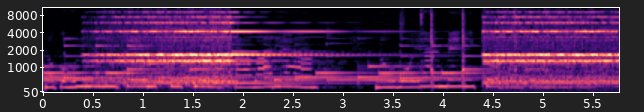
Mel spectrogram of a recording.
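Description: A telephone bell rings loudly and close in two long jangling bursts separated by a short pause, with a steady tonal hum continuing underneath.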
